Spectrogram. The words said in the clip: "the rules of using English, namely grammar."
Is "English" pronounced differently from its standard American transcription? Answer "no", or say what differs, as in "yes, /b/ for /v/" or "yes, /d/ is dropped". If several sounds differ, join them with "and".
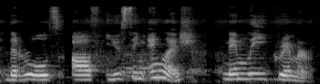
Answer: no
